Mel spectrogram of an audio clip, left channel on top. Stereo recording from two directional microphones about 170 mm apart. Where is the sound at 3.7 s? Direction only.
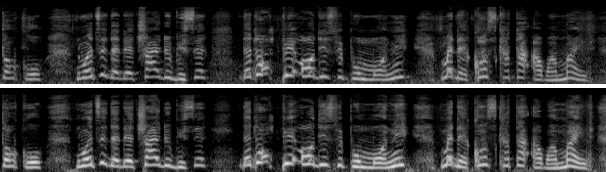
65° right (ahead or behind).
